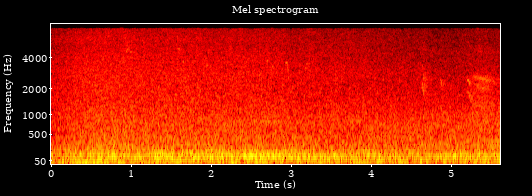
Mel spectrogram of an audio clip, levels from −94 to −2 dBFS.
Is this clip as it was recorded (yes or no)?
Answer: yes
